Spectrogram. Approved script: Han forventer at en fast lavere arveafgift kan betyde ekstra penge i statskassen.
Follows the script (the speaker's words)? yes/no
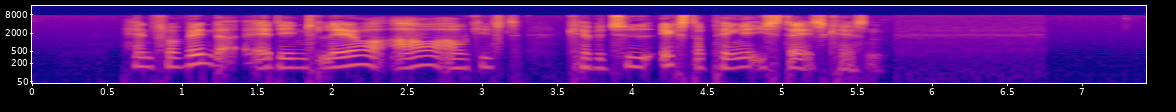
no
